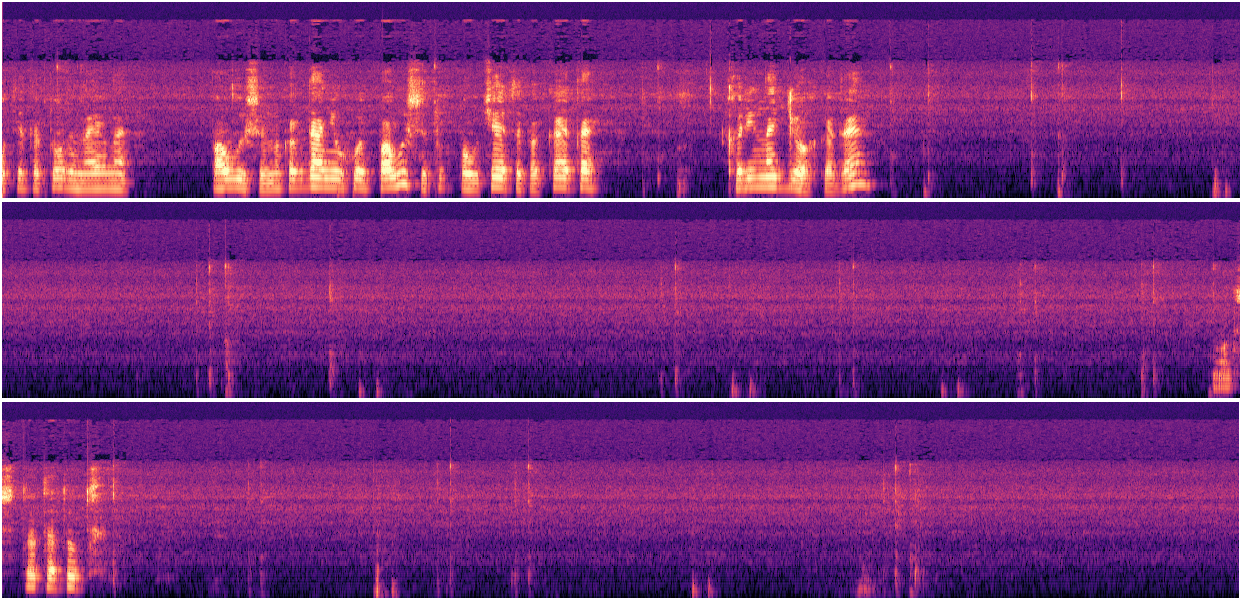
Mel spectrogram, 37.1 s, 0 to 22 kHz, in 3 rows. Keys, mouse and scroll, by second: 0.9-2.4 middle drag, 3.5 g, 6.5 click, 7.9-9.0 drag, 9.4-10.4 middle drag, 10.7 middle click, 12.2 g, 14.8 scroll up 1, 14.9 middle click, 15.8 scroll down 1, 16.0 g, 19.8 r, 21.8 r, 24.5-26.0 middle drag, 27.3 click, 28.5 g, 31.7 r, 34.0-37.1 middle drag.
